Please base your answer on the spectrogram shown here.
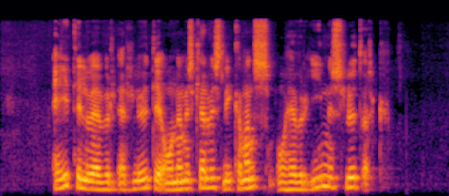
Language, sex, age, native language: Icelandic, male, 30-39, Icelandic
